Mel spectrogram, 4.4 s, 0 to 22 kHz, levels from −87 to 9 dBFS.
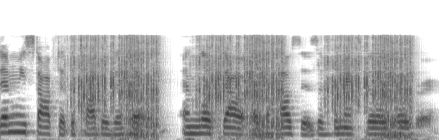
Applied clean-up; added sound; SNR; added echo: classical method log-MMSE.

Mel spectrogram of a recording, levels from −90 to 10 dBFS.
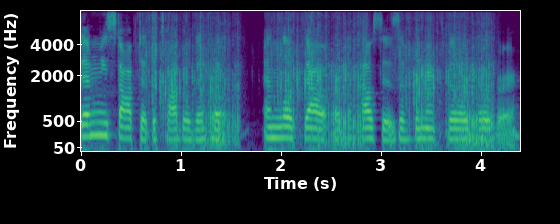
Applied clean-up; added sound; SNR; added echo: neural mask model RNNoise.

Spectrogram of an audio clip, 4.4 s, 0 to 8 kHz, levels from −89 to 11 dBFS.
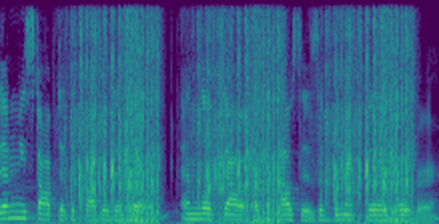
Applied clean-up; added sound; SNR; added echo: none; Tearing; 2 dB; none.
